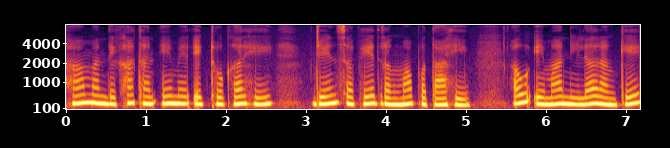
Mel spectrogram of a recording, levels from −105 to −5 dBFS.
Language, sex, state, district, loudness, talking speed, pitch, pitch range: Chhattisgarhi, female, Chhattisgarh, Sukma, -10 LUFS, 165 wpm, 245 Hz, 235-260 Hz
